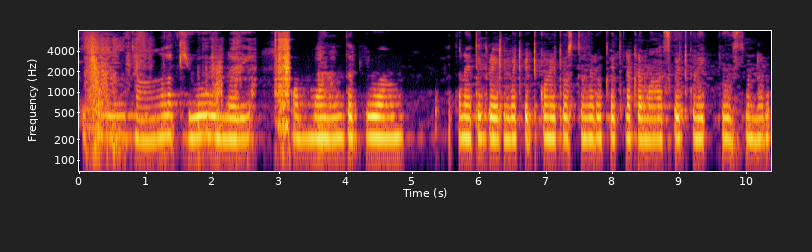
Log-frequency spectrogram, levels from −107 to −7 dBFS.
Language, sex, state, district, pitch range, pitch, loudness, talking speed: Telugu, female, Telangana, Karimnagar, 210-220 Hz, 215 Hz, -21 LUFS, 110 wpm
